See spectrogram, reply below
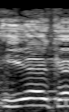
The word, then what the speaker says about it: إياك: إياك نعبد بطلت صلاتك لأنه الشدة حرف من حروف القرآن الشدة إياك يعني الياء مرتين لازم تلفظها إي هيا بعدين ياك إي يا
